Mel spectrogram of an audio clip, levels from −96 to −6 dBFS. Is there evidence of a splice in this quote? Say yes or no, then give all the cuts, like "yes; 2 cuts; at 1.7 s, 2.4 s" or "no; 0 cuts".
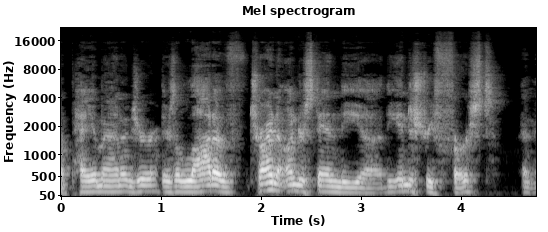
yes; 2 cuts; at 1.0 s, 1.8 s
